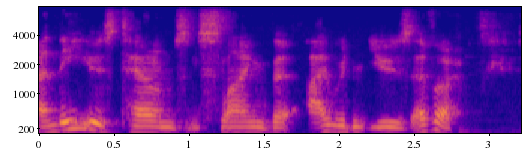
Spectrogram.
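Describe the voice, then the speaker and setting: A man with a Scottish accent talks fairly quickly at a medium pitch. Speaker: sales executive at a conversational AI company. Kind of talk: interview. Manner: halting, many repeated words.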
